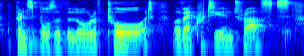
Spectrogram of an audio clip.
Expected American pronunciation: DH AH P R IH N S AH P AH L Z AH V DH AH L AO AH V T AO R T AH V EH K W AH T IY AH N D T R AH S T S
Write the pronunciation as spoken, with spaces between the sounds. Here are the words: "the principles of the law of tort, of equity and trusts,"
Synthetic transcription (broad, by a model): DH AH P R IH N S AH P AH L Z AH V DH AH L AO AH V T AO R T AH V EH K W AH T IY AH N T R AH S T S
